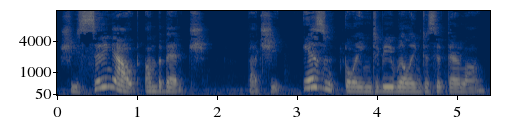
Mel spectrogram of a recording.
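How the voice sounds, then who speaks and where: A woman reader plays an earnest, worried storybook girl. Her delivery is urgent and pleading, with lively pitch and a slightly husky tone. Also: measured pace.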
